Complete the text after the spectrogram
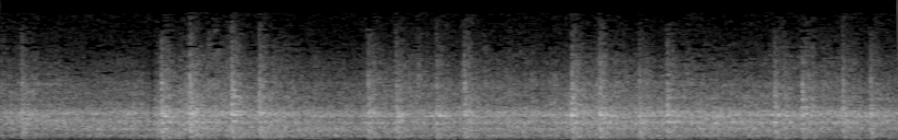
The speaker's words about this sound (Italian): Però l'altra volta c'erano più vagoni. Vabbè, insomma, il treno è sempre il treno, eh? Dovrebbero farlo passare più spesso!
